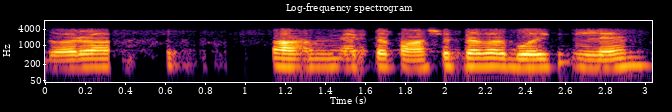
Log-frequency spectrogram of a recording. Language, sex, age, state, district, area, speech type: Bengali, male, 18-30, West Bengal, Uttar Dinajpur, urban, conversation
